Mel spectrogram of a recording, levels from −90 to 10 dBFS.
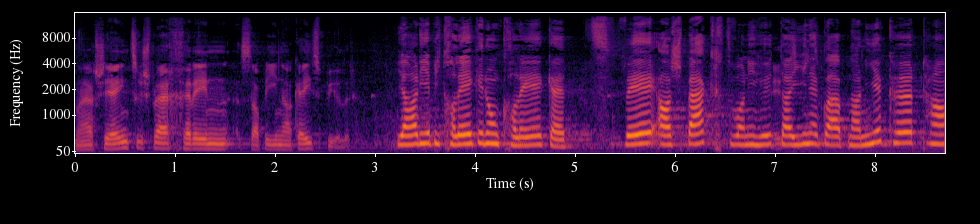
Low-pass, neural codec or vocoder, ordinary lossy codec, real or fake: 14.4 kHz; none; MP3, 64 kbps; real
